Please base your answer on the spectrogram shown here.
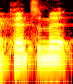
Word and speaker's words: Pentiment: Yeah, Pentiment.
